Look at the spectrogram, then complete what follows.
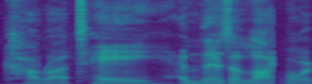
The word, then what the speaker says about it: karate: Actually, it's pronounced karate, and there's a lot more to it than just kicking each other.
